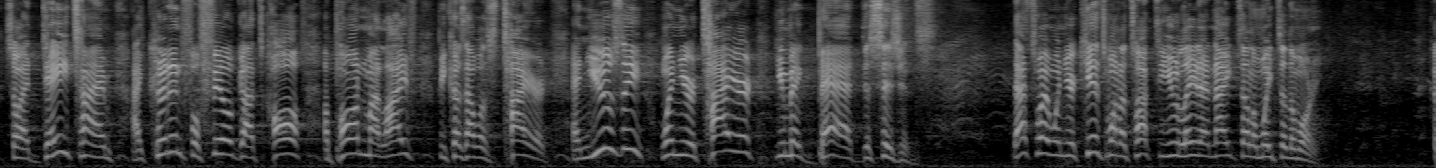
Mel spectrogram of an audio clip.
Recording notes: was preached on August 1st at the 11:30AM service.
